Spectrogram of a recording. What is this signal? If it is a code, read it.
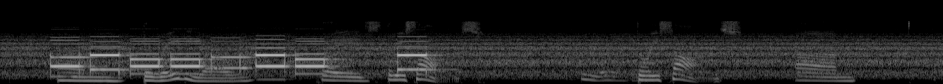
DTMF, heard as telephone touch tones, dialled by hand, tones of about 290 ms, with room echo and speech in English. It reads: 8377597 3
